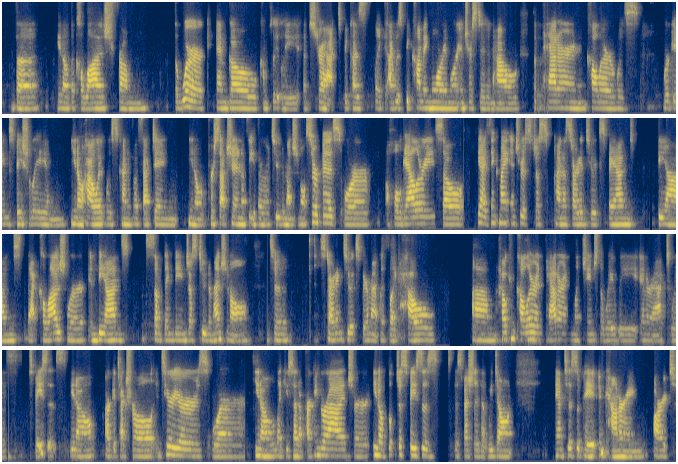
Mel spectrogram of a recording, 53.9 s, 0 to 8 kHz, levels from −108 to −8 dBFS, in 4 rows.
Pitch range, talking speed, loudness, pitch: 160-175 Hz, 130 wpm, -23 LUFS, 165 Hz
